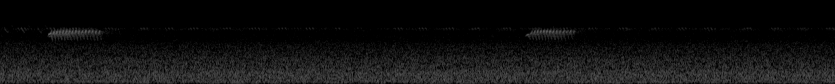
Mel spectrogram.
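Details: Spotted towhee singing two short, high buzzy trills, one near half a second and the next about five seconds later, each under half a second long, over continuous background hiss.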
